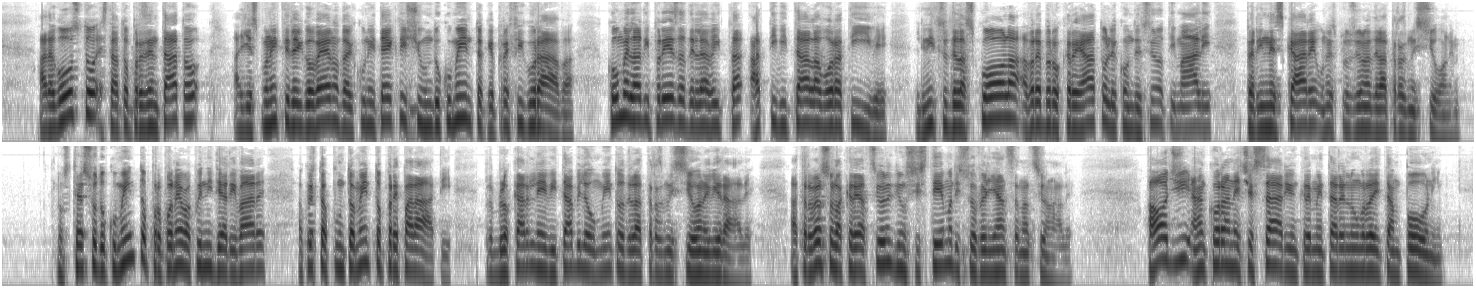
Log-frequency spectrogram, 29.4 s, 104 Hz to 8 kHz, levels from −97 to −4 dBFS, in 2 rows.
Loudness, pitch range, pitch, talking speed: -25 LUFS, 160-190 Hz, 175 Hz, 145 wpm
